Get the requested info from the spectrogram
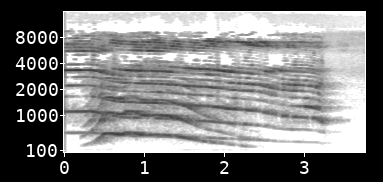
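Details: A Siberian Husky howling to himself lets out a single drawn-out howl, rising sharply at the start and then sliding gradually downward, full and ringing, lasting about three seconds before fading.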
